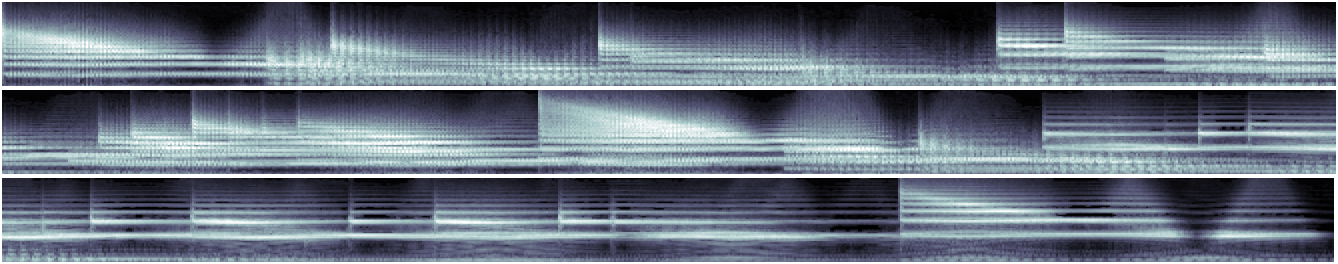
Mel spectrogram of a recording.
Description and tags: MOV. efecte rebot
